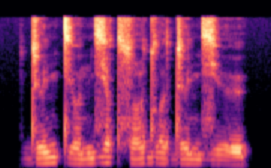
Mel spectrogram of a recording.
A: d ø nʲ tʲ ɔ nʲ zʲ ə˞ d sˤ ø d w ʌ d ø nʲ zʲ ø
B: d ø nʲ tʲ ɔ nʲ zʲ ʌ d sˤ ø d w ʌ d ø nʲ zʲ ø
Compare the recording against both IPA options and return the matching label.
A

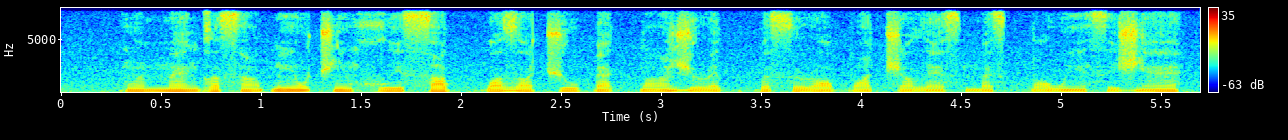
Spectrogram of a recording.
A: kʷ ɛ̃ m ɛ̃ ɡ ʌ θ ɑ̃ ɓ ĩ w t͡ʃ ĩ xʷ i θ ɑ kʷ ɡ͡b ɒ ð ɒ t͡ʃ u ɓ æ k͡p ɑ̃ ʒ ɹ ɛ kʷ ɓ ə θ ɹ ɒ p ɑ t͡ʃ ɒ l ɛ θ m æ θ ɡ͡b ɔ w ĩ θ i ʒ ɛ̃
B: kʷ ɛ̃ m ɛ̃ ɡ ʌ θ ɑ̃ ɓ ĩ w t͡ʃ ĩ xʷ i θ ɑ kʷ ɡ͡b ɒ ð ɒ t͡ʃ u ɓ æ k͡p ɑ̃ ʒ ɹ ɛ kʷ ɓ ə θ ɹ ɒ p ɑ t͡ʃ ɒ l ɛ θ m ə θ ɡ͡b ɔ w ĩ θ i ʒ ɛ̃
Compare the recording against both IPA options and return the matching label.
A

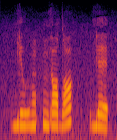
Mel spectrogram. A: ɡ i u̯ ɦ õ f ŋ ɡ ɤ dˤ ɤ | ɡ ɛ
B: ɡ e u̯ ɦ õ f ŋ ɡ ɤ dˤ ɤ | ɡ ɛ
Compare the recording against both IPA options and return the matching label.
B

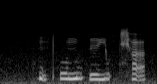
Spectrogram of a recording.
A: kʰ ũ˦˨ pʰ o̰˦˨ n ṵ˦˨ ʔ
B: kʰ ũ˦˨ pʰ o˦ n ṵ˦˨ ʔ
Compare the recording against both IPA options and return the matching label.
B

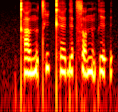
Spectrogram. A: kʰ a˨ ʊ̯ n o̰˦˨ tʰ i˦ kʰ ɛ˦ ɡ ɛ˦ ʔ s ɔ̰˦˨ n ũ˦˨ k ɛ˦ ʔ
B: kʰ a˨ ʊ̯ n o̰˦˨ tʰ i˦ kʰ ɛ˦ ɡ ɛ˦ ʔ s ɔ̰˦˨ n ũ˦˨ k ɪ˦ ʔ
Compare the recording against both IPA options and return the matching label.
B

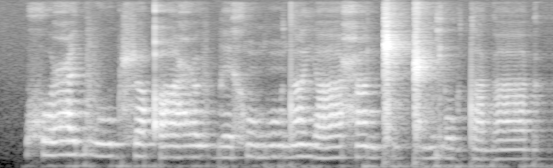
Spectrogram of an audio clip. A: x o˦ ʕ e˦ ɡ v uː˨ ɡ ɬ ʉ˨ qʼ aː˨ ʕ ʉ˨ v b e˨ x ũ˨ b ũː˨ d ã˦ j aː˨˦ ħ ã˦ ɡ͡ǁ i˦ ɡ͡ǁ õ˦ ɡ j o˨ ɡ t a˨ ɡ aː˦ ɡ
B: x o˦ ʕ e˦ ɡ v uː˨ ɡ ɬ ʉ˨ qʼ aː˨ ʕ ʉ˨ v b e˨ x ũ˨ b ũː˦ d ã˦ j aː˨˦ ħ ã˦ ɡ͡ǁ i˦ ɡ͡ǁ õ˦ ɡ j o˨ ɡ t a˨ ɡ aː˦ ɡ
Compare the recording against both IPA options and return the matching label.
A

